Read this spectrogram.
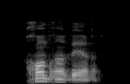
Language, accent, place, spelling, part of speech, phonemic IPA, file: French, France, Lyon, prendre un verre, verb, /pʁɑ̃.dʁ‿œ̃ vɛʁ/, LL-Q150 (fra)-prendre un verre.wav
- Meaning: to have a drink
